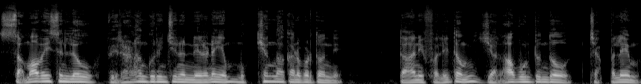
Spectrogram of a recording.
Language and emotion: Telugu, fearful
